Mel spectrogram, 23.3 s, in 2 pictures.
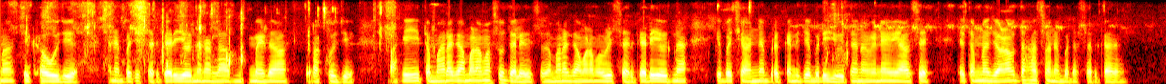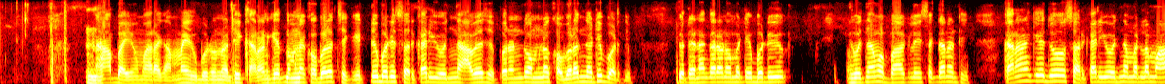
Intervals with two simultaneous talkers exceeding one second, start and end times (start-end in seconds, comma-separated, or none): none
